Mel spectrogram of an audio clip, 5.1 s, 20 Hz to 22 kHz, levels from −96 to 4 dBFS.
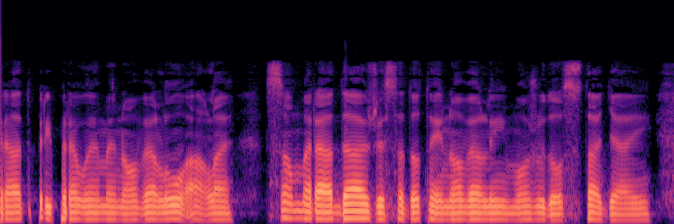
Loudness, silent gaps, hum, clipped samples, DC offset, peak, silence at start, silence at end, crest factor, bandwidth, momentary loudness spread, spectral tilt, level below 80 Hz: -19 LUFS; none; none; under 0.1%; under 0.1%; -2 dBFS; 0 s; 0.2 s; 18 dB; 7.2 kHz; 7 LU; -8.5 dB/octave; -56 dBFS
